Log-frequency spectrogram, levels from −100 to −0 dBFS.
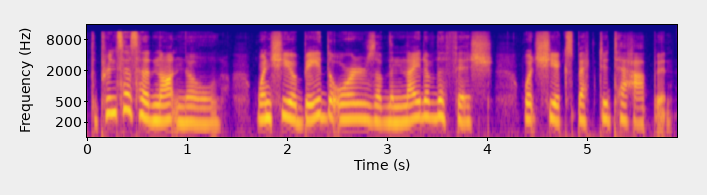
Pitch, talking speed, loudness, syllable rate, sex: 225 Hz, 215 wpm, -17 LUFS, 5.2 syllables/s, female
